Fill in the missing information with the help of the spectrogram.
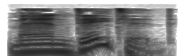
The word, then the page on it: mandated: British English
